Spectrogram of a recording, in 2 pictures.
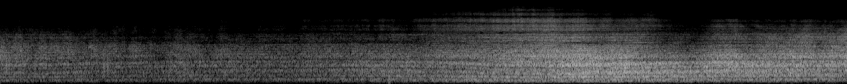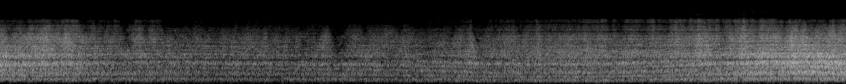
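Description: A jet roars overhead, its engine noise swelling and fading as it passes.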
